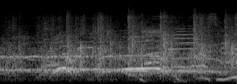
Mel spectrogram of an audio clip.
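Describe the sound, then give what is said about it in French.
Sustained applause from an audience, a dense steady patter of clapping mixed with cheering voices and a few shrill whistles rising over the crowd. “On applaudit jusqu'à temps qu'il parle dans le micro, s'il vous plaît.”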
